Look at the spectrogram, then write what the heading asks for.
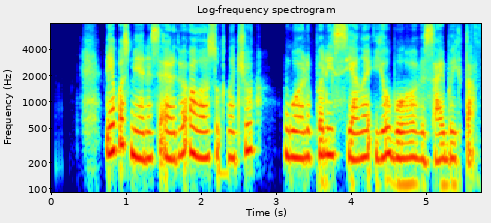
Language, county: Lithuanian, Klaipėda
